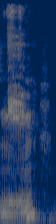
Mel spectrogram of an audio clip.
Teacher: second tone Rising tone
